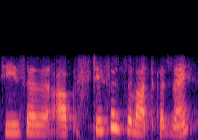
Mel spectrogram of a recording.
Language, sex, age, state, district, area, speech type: Hindi, female, 18-30, Madhya Pradesh, Hoshangabad, rural, conversation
